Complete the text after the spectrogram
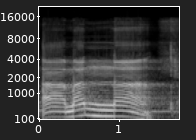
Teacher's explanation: Cara membacanya yaitu dimasukkan ke huruf ya dan dipanjangkan. Amanna, gunna musyaddadah, nunnya ini dibaca panjang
